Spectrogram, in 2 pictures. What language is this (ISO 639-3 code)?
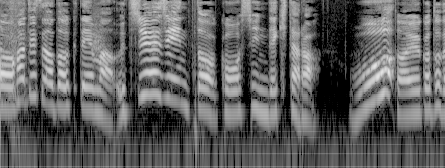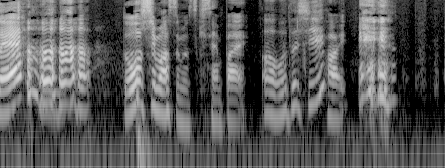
jpn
